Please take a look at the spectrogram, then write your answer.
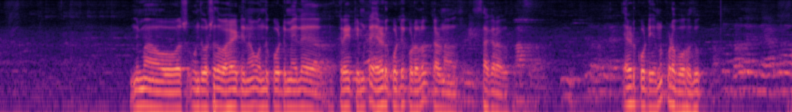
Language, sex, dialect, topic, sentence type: Kannada, male, Central, banking, question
